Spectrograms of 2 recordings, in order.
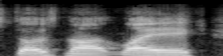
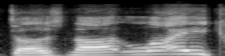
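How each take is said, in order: First: Slow "does not like", every word weighted; all-caps DOES NOT LIKE. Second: "does not like" drawn out slow, each word hit; stressed DOES NOT LIKE. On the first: Describing the banner text, slowly stressing each word. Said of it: "with the all caps". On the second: Showing his co-host's catchphrase, slow and stressed. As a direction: press down on "not" and "like", slowly. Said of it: "with, like, more emphasis to the". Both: Shown as a demonstration.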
